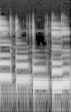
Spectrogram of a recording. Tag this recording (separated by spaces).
loop electric guitar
